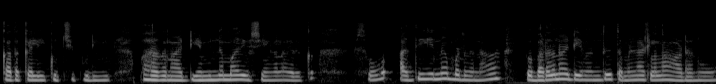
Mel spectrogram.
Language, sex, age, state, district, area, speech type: Tamil, female, 18-30, Tamil Nadu, Sivaganga, rural, spontaneous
